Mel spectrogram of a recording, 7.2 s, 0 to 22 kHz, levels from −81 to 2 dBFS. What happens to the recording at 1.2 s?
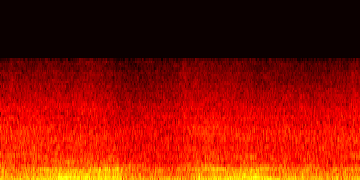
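At 1.2 s the sound is dull and smeared, with a watery, warbling texture on anything sustained and a fizzy edge where there should be crisp detail. Nothing is heard above 5.6 kHz, and this character runs through the whole clip rather than starting there. The likely cause is heavy AAC compression: AAC-LC at a very low bitrate, around 16 kbps, sharply lowers the cut-off frequency and quantises the remaining bands so coarsely that gaps and substitute noise appear in the spectrum.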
